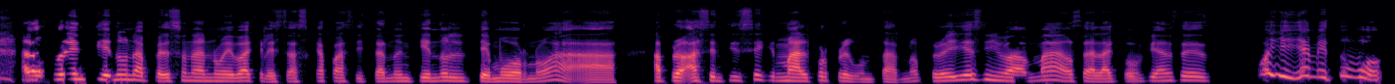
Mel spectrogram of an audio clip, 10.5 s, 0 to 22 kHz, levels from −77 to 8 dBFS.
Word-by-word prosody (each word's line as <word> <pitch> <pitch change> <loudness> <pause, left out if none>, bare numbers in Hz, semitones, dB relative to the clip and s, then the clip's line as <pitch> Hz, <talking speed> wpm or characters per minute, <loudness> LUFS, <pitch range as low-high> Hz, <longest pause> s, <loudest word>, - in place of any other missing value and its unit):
a - - +5
lo 205 - +9
mejor 235 +3 +3
entiendo 230 -2 +3
una 210 -4 +2
persona 165 0 0
nueva 160 0 +2
que - - -13
la 130 - -2
estás 135 +1 -7
capacitando, 150 -2 -5
entiendo 155 +2 -1
el 160 -4 -2
temor, 140 -2 +2
¿no?, 150 +6 -3
a 115 - -1
a 115 - -5 0.3
a - - +2
pro 170 -1 +5
sentirse 180 +6 -4
mal 170 -2 +5
por 185 -2 -5
preguntar, 125 -5 -5
¿no? 155 +4 -10
Pero 165 +1 -1
ella 195 +5 +3
es 225 - -1
mi 210 -4 -1
mamá. 165 +4 +1
O 155 - -2
sea, 145 - -1
la 135 0 +1
confianza 175 +6 -4
es 175 -2 -2 0.3
oye, 420 -6 +4
ella 335 +6 +1
me 330 -3 -3
tuvo, 335 - -2
165 Hz, 220 wpm, -23 LUFS, 150-205 Hz, 0.3 s, lo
